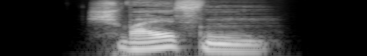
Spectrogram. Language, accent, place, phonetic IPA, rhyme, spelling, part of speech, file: German, Germany, Berlin, [ˈʃvaɪ̯sn̩], -aɪ̯sn̩, schweißen, verb, De-schweißen.ogg
- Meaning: 1. to weld 2. to sweat 3. to bleed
